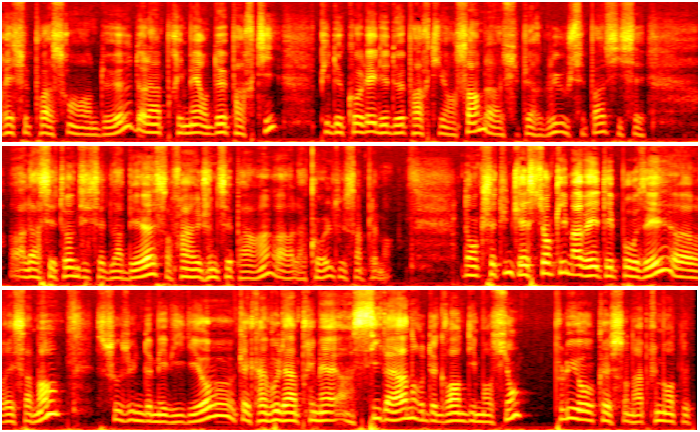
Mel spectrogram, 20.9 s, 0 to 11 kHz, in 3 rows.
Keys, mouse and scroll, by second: 8.4-9.5 drag, 10.0 right click, 11.0-12.4 drag, 12.5 right click.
